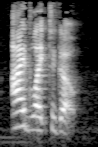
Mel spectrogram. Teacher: we're cutting off all the sounds in the word would except for that final D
